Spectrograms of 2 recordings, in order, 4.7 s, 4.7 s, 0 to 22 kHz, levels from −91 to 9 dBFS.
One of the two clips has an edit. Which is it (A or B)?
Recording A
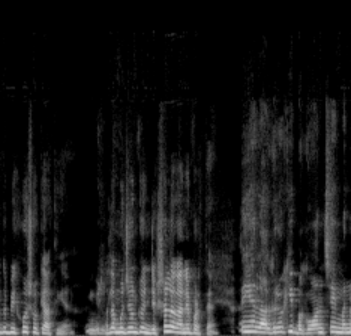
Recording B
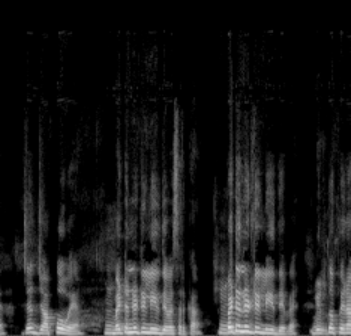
A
